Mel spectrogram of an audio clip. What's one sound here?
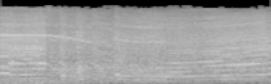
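A racing car engine screams and drops in pitch as the car brakes.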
